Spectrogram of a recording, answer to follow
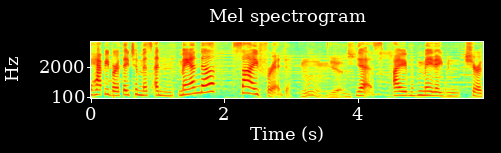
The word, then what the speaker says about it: Seyfried: birthday to Miss Amanda Seyfried. Yes. I made even sure that I said it right. That everybody just they always say wrong, but it's Seyfried. They even said that on IMDb.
